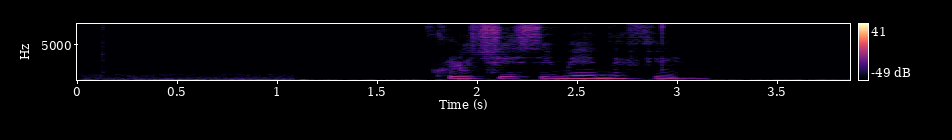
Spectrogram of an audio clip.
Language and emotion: Russian, neutral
